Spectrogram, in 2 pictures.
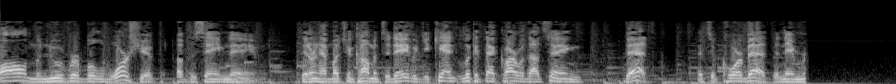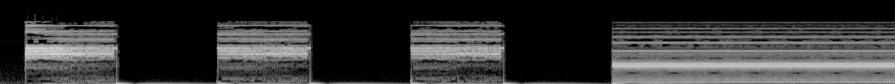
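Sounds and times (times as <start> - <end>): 
speech: 0.0 - 8.1
Amber Alert emergency broadcast alert tone: 9.2 - 10.2, 11.2 - 12.1, 13.1 - 14.1, 15.1 - 17.8.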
